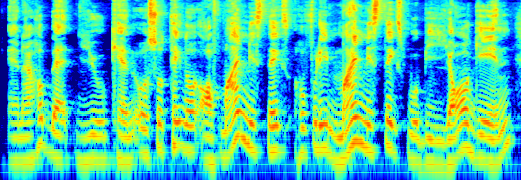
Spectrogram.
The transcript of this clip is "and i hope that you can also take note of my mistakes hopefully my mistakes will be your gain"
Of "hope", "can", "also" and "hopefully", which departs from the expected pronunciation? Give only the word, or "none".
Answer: none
